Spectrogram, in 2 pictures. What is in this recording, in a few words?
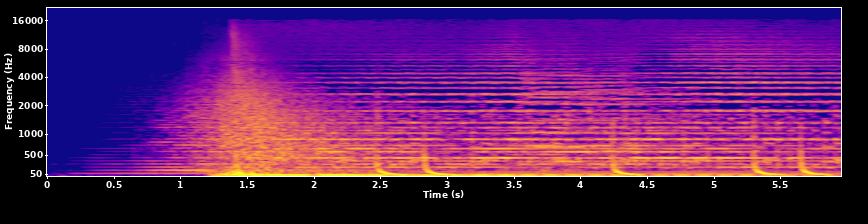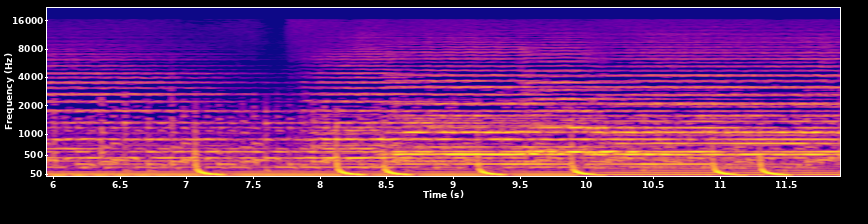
music inqueue loop; cherry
